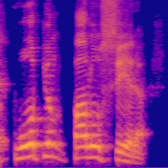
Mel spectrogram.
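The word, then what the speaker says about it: Kuopion Palloseura: E nem sei se essa é a pronúncia correta, mas eu sei que o nome completo é Kuopion Palouceira. Como falam na Finlândia? Exatamente assim.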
